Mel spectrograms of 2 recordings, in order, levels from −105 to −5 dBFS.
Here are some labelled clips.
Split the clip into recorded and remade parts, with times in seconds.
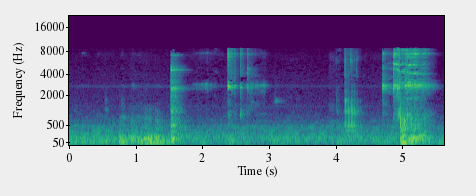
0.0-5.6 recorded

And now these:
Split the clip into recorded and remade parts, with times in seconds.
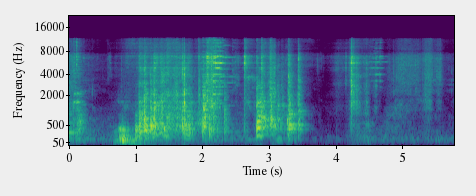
0.0-0.6 recorded; 0.6-2.0 remade; 2.0-2.5 recorded; 2.5-3.1 remade; 3.1-3.8 recorded; 3.8-4.5 remade; 4.5-5.8 recorded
